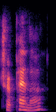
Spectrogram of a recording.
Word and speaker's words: Torpenhow: So it's a little village in Cumbria, which is spelt Torpenhow, but pronounced Trepenna, where I went on holiday about 3 weeks ago.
